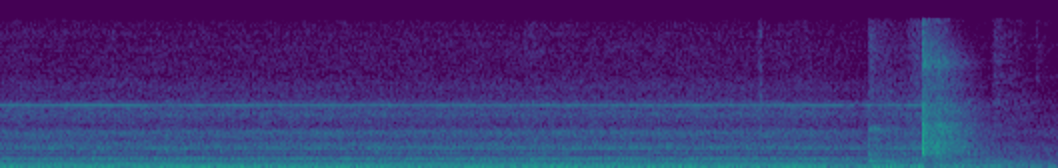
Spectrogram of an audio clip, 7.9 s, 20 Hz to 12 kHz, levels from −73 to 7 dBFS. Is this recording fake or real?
real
